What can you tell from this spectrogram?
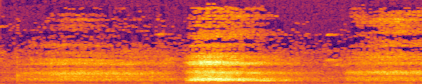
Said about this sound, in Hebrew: ופשוט נפעיל את הנשימה, ונגיד אוקיי, אז נקבל ונחבק את המחשבות וננשום פנימה והחוצה.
